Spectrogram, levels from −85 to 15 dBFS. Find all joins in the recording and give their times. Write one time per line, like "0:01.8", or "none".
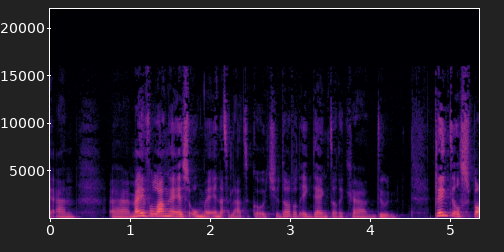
0:02.2
0:03.0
